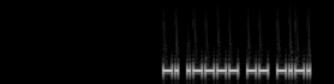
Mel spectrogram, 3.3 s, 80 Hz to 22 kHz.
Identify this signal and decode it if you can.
Morse code, heard as a keyed tone, about 40 wpm, 700 Hz. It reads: N1MC
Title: USA Call Signs - 4 Characters - 40wpm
